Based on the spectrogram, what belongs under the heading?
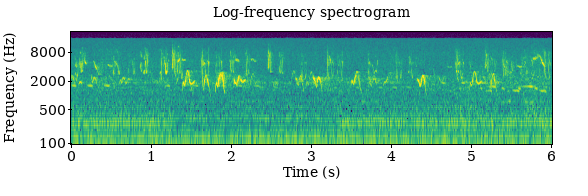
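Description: Faint bird chirps: many brief, high, irregular calls scattered over a quiet background.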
